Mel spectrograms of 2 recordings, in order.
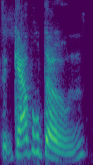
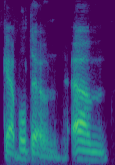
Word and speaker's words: Gabaldon: It's Gabaldon is how you pronounce her name. She always tells people that you just remember it's like rhymes with bad to the bone is how she always tells people.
